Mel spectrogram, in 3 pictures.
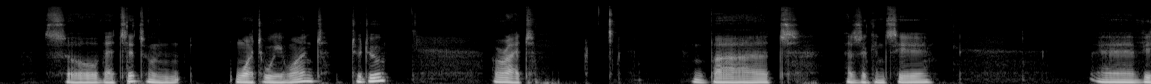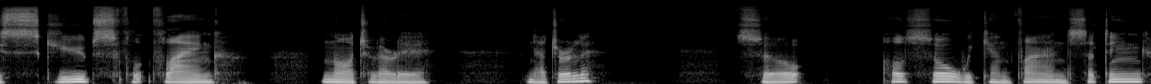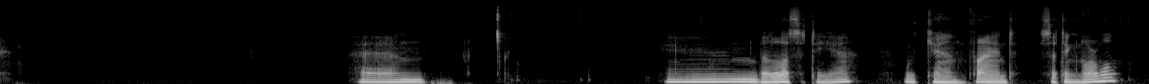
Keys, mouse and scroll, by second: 1.3 space, 4.7-5.0 scroll down 2, 5.0-5.3 scroll up 1, 5.3 space, 5.9 scroll down 4, 6.2-6.7 scroll up 7, 8.7 space, 9.6-10.0 scroll up 4, 10.3-12.7 middle drag, 12.7 scroll up 1, 18.4 scroll down 2, 19.1-19.4 scroll up 2, 19.8-20.7 scroll up 8, 21.2-22.2 scroll up 2, 22.2-23.2 scroll up 6, 23.2-24.9 scroll up 4, 28.1-31.9 drag, 31.9 scroll down 2, 34.3-34.5 drag.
